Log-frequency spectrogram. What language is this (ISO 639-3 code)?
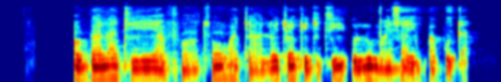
yor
